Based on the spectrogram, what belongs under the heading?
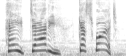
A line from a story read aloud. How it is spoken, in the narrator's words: squealed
